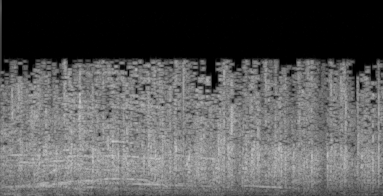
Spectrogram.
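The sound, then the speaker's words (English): The live audience of a Planetary Radio show hosted at radio station KPCC applauds steadily, a dense wash of clapping hands with a few faint cheers or whoops mixed in, holding at an even loudness for several seconds without talk. “Let's hear it for flagrant nepotism.”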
